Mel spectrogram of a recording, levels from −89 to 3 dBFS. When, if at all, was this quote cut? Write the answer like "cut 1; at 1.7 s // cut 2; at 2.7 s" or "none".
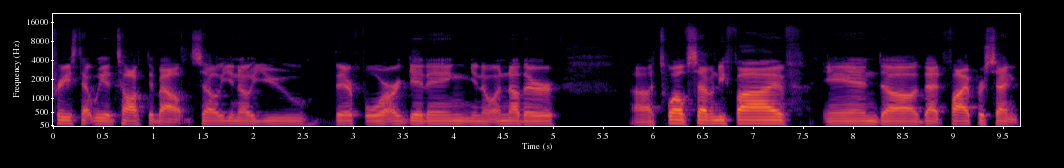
none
